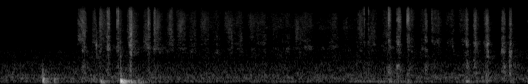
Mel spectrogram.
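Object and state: Leather shoe being polished.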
